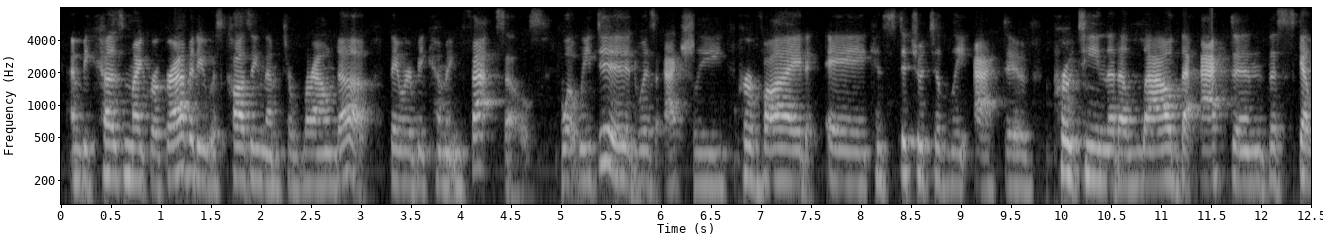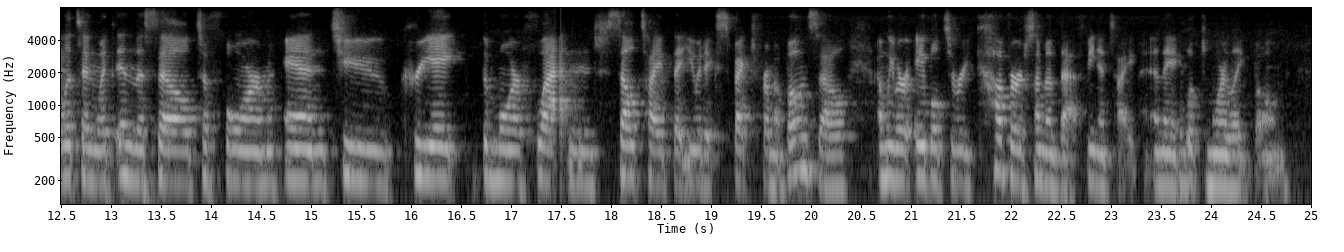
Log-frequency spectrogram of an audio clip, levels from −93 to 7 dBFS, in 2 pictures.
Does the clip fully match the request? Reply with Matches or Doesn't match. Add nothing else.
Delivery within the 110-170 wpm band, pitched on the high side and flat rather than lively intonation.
Matches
